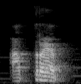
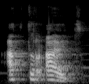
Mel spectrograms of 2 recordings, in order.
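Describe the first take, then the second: First: It is said as a shortened Indonesian form. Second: It is said with Dutch pronunciation.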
